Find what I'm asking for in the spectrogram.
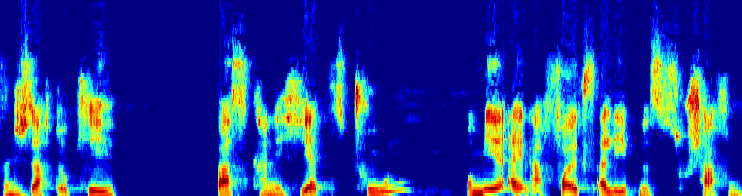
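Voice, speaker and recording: Here a woman talks at a medium pitch. A somewhat breathy quality marks her voice. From Germany, Berlin. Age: 30s. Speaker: eating disorder coach and part-time nurse. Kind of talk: interview.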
